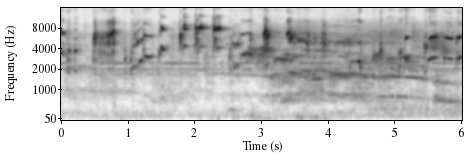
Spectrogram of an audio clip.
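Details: Chestnut-backed thrush singing a busy run of sharp chirps and twittering notes, its pure voice without mixed-in tutor birds, with a few longer falling whistles toward the end over a low background hum.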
